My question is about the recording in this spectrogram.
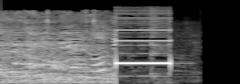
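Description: Chatter of people's voices, then about a second in a loud steady test-tone beep from a TV colour-bar pattern sounds for about half a second and cuts off abruptly.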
